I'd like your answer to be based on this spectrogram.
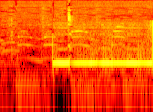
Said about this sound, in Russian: Вот уже гудки есть.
